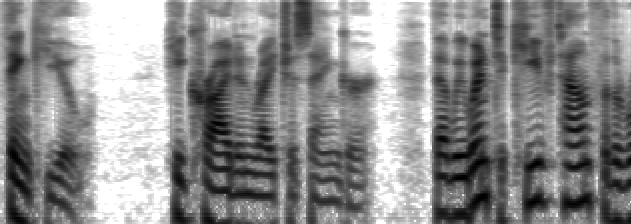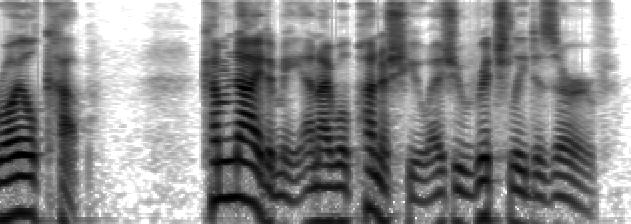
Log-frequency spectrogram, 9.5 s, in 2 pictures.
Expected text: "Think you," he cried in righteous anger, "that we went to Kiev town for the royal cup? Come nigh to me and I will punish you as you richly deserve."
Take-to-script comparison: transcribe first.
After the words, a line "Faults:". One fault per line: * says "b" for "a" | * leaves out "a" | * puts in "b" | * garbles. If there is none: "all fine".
"Think you," he cried in righteous anger, "that we went to Kiev town for the royal cup? Come nigh to me and I will punish you as you richly deserve."
Faults:
all fine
